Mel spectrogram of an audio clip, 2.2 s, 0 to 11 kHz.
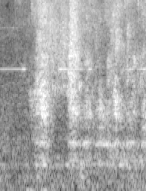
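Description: Strong alkaline Kangen water at pH 11.5 runs onto a clean cloth in a hair salon, a soft, steady splashing hiss that swells in a few gentle surges over a couple of seconds.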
